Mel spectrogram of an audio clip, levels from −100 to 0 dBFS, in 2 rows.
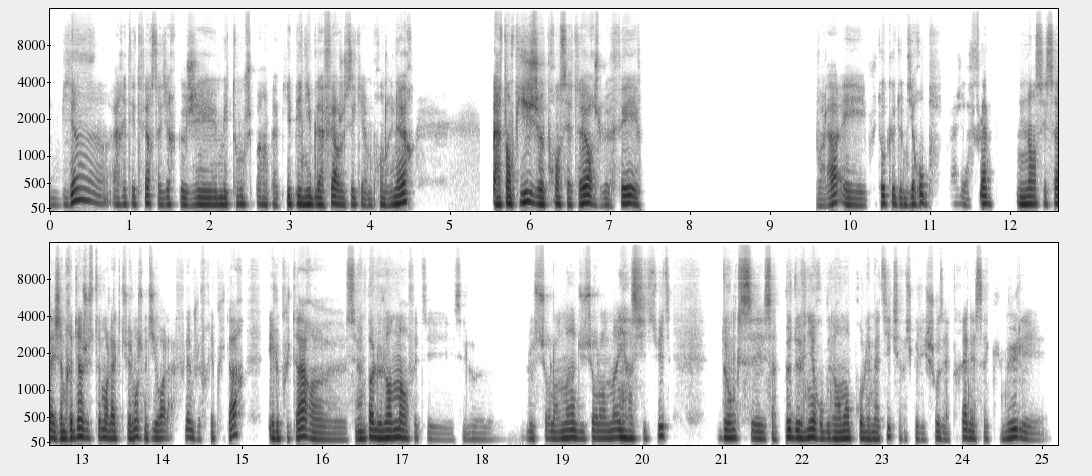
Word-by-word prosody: bien 155 Hz, -, -1 dB
arrêter 130 Hz, 0 st, -7 dB
de 125 Hz, -, -17 dB
faire, 145 Hz, +2 st, -2 dB
c'est-à-dire 125 Hz, 0 st, -6 dB
que 125 Hz, -, -2 dB
j'ai 125 Hz, +1 st, +1 dB
mettons 125 Hz, +2 st, -1 dB
je 125 Hz, -, -12 dB
sais -, -, -23 dB
pas 130 Hz, -, -10 dB
un 125 Hz, -, -4 dB
papier 115 Hz, +3 st, -3 dB
pénible 130 Hz, -1 st, +4 dB
à 120 Hz, -, +2 dB
faire, 135 Hz, +3 st, +2 dB
je 125 Hz, -, -1 dB
sais 125 Hz, +1 st, -5 dB
qu'il 125 Hz, 0 st, -8 dB
va -, -, -10 dB
me -, -, -10 dB
prendre 120 Hz, +1 st, -4 dB
1 130 Hz, +2 st, +5 dB
heure. 165 Hz, +4 st, +5 dB, 1.0 s
Bah 125 Hz, -, +6 dB
tant 135 Hz, +1 st, +6 dB
pis, 160 Hz, +6 st, +5 dB
je 135 Hz, -5 st, +4 dB
prends 130 Hz, +1 st, +1 dB
cette 125 Hz, -1 st, -6 dB
heure, 145 Hz, 0 st, +6 dB
je 110 Hz, -1 st, -12 dB
le 120 Hz, -, -8 dB
fais 140 Hz, +3 st, +3 dB, 2.2 s
voilà 115 Hz, +9 st, -2 dB
et 120 Hz, -3 st, -3 dB
plutôt 145 Hz, +6 st, -2 dB
que 135 Hz, 0 st, -4 dB
de 125 Hz, -, -4 dB
me 120 Hz, -, -4 dB
dire: 135 Hz, +4 st, -2 dB
«Oh 155 Hz, -, +2 dB
pff, 140 Hz, -, -16 dB, 0.2 s
là, 135 Hz, -, -27 dB
j'ai 135 Hz, -2 st, -18 dB
la 120 Hz, -, -15 dB
flemme!» 140 Hz, +4 st, -1 dB, 0.3 s
Non, 135 Hz, +1 st, +4 dB
c'est 130 Hz, -1 st, -9 dB
ça 140 Hz, +3 st, 0 dB
et -, -, +3 dB
j'aimerais 125 Hz, +2 st, +3 dB
bien 160 Hz, +3 st, +6 dB
justement 140 Hz, +1 st, -1 dB
là 135 Hz, -, +3 dB
actuellement, 130 Hz, +2 st, -1 dB
je 145 Hz, -, -7 dB
me -, -, -3 dB
dis: 130 Hz, +2 st, -4 dB
«Voilà, 130 Hz, 0 st, -2 dB
la -, -, -25 dB
flemme, 145 Hz, -2 st, -5 dB
je 125 Hz, -, -14 dB
le -, -, -14 dB
ferai 125 Hz, -, -11 dB
plus 125 Hz, -, -27 dB
tard» 180 Hz, +6 st, -2 dB, 0.3 s
et -, -, 0 dB
le 125 Hz, -, +1 dB
plus 125 Hz, -1 st, -14 dB
tard, 145 Hz, 0 st, +3 dB
heu, 110 Hz, -2 st, -6 dB
c'est 105 Hz, -, -8 dB
même 125 Hz, 0 st, +2 dB
pas 145 Hz, -, +4 dB
le 135 Hz, -, +6 dB
lendemain 140 Hz, +1 st, +6 dB
en 135 Hz, -, +1 dB
fait, 125 Hz, -1 st, -15 dB
c'est 110 Hz, -3 st, -20 dB
c'est 115 Hz, +4 st, -20 dB
le 110 Hz, 0 st, -17 dB
le 105 Hz, -1 st, -23 dB, 0.4 s
le 125 Hz, -, -7 dB
surlendemain 130 Hz, +2 st, 0 dB
du 125 Hz, -2 st, -4 dB
surlendemain 130 Hz, +1 st, -2 dB
et 140 Hz, -, +6 dB
ainsi 130 Hz, 0 st, 0 dB
de 125 Hz, -, -18 dB
suite. 165 Hz, +5 st, -3 dB, 0.6 s
Donc 135 Hz, 0 st, +2 dB
c'est 125 Hz, -3 st, -2 dB
ça 120 Hz, -1 st, -8 dB
peut 145 Hz, +4 st, +2 dB
devenir 135 Hz, +1 st, +4 dB
au -, -, -1 dB
bout 125 Hz, -, -4 dB
d'un 125 Hz, -, 0 dB
moment 130 Hz, +2 st, +4 dB
problématique, 125 Hz, +4 st, -4 dB
c'est 125 Hz, -, -17 dB
parce 120 Hz, 0 st, -19 dB
que -, -, -12 dB
les 110 Hz, -, -15 dB
choses, 120 Hz, +3 st, -8 dB
elles 110 Hz, -, -14 dB
traînent, 140 Hz, +4 st, -4 dB
elles 125 Hz, -, -2 dB
s'accumulent 125 Hz, +4 st, -2 dB
et 105 Hz, -3 st, -11 dB
130 Hz, 265 wpm, -24 LUFS, 120-140 Hz, 2.2 s, Bah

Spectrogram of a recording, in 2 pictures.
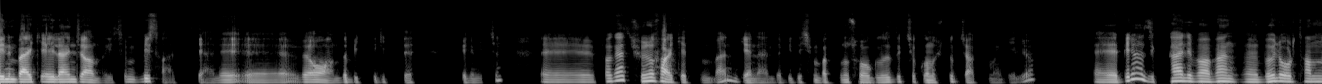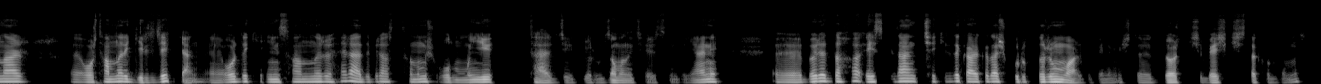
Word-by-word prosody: benim 120 Hz, -1 st, +9 dB
belki 115 Hz, +1 st, +8 dB
eğlence 115 Hz, -1 st, +6 dB
anlayışım 105 Hz, +4 st, -2 dB
1 140 Hz, -, +5 dB
saat 135 Hz, -, -14 dB, 0.2 s
yani, 90 Hz, +4 st, -9 dB
eee, 100 Hz, -1 st, -4 dB
ve 110 Hz, -, +2 dB
o 110 Hz, -, +5 dB
anda 95 Hz, +4 st, -6 dB
bitti, 100 Hz, -, -14 dB
gitti -, -, -14 dB, 0.5 s
benim 90 Hz, 0 st, -11 dB
için. 190 Hz, -, -12 dB, 0.4 s
Eee, 110 Hz, -1 st, -5 dB
fakat 185 Hz, +8 st, +2 dB
şunu 155 Hz, +3 st, +4 dB
fark 130 Hz, -11 st, +5 dB
ettim 95 Hz, -1 st, -8 dB
ben 170 Hz, -2 st, -5 dB
genelde 90 Hz, -2 st, -7 dB
bir 90 Hz, -, -15 dB
de, 95 Hz, -, -12 dB
şimdi, 100 Hz, +1 st, -11 dB
bak 100 Hz, -, -4 dB
bunu 105 Hz, -, -3 dB
sorguladıkça, 105 Hz, +3 st, -3 dB
konuştukça 95 Hz, -1 st, -5 dB
aklıma -, -, -17 dB
geliyor. -, -, -12 dB, 0.6 s
Eee, 105 Hz, -2 st, +1 dB
birazcık 230 Hz, -, +1 dB
galiba 140 Hz, -4 st, +5 dB
ben, 140 Hz, -4 st, +4 dB
eee, 115 Hz, -1 st, 0 dB
böyle 145 Hz, +5 st, +5 dB
ortamlar, 130 Hz, -1 st, +2 dB, 0.4 s
eee, 110 Hz, -, -10 dB
ortamlara 120 Hz, +5 st, +1 dB
girecekken, 115 Hz, +3 st, -3 dB
eee, 95 Hz, -1 st, -10 dB
oradaki 125 Hz, +3 st, -2 dB
insanları 125 Hz, +2 st, -1 dB
herhâlde 125 Hz, -4 st, -1 dB
biraz 125 Hz, -1 st, -4 dB
tanımış 125 Hz, +1 st, -4 dB
olmayı 105 Hz, +1 st, 0 dB, 0.3 s
tercih 85 Hz, -1 st, -6 dB
ediyorum 85 Hz, +1 st, -17 dB
zaman 95 Hz, -1 st, -3 dB
içerisinde. 90 Hz, -, -18 dB
Yani, 110 Hz, +5 st, 0 dB, 0.6 s
eee, 105 Hz, -1 st, -2 dB
böyle 140 Hz, +1 st, +4 dB
daha 140 Hz, +3 st, -1 dB
eskiden 135 Hz, +3 st, +1 dB
çekirdek 130 Hz, +2 st, -5 dB
arkadaş 130 Hz, 0 st, +3 dB
gruplarım 120 Hz, 0 st, +1 dB
vardı 85 Hz, -4 st, -1 dB
benim, 85 Hz, +3 st, -18 dB
işte, 95 Hz, -2 st, -14 dB
4 100 Hz, 0 st, +2 dB
kişi, 95 Hz, -, -17 dB
5 95 Hz, -1 st, 0 dB
kişi -, -, -15 dB
takıldığımız. 90 Hz, +10 st, -11 dB
115 Hz, 155 wpm, -25 LUFS, 100-130 Hz, 0.6 s, benim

